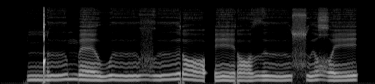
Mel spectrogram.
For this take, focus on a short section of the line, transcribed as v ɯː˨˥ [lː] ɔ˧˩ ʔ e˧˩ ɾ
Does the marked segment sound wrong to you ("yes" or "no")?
yes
